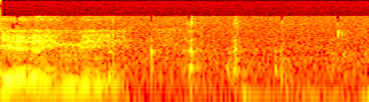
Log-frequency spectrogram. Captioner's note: voiceover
